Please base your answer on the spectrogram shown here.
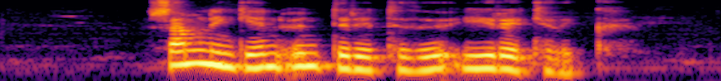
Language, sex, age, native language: Icelandic, female, 40-49, Icelandic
